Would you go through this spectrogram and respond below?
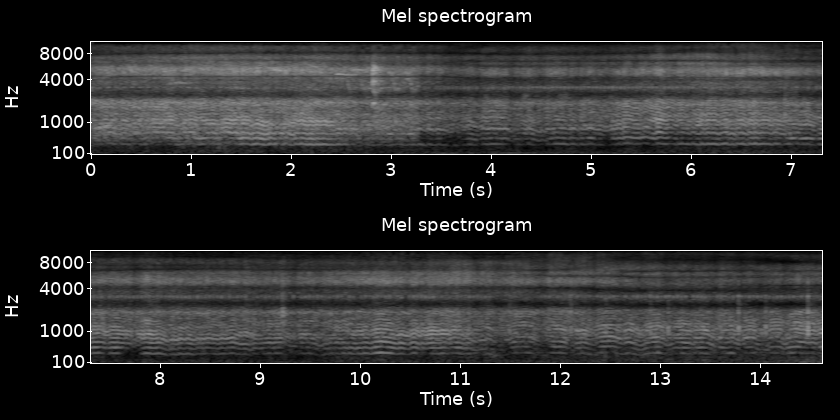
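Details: American bumblebee (Bombus pensylvanicus) pollinating Salvia clevelandii flowers: a steady buzzy drone with stacked overtones that waver up and down in pitch, loudest early on, with faint high chirps in the background.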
